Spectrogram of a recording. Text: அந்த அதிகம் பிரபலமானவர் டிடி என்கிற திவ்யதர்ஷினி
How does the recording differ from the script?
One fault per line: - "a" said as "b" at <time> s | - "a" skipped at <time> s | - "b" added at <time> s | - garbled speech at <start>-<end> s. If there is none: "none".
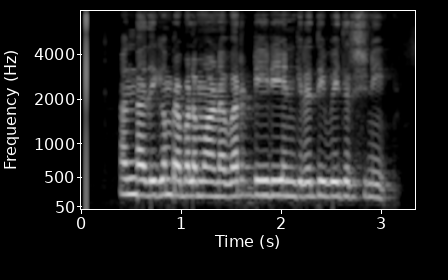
none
